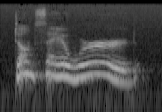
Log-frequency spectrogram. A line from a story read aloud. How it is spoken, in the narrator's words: cried Three Sequelae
